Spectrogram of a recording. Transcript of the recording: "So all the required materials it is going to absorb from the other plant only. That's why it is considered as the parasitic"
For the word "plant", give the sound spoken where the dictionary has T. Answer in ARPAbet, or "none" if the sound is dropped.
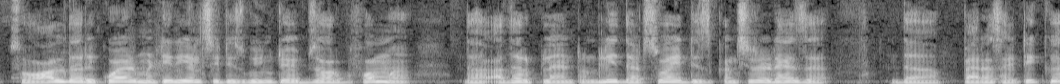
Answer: T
